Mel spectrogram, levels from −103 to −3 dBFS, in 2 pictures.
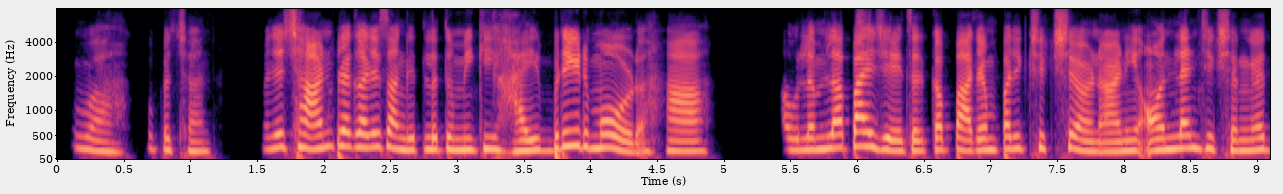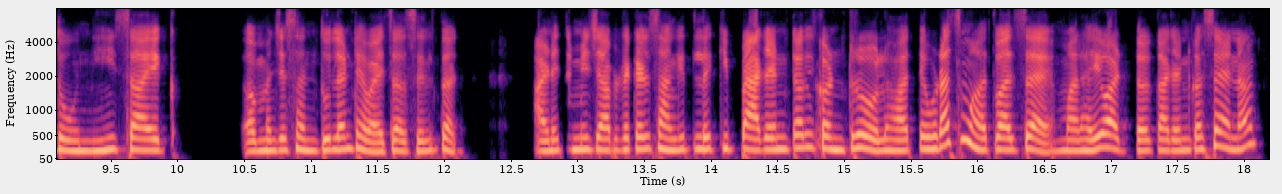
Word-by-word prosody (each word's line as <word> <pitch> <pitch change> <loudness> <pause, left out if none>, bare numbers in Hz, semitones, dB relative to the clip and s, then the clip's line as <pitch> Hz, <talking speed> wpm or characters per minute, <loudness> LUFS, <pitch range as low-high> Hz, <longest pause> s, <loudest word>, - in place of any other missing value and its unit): वाह! 210 -6 -4 0.2
खूपच 225 -3 -7
छान. 190 -2 -4 0.4
म्हणजे 250 +3 -2
छान 255 0 +2
प्रकारे 275 -2 +1
सांगितलं 230 -4 0
तुम्ही, 225 -1 +2
की 240 - +1
हायब्रिड 215 +8 +1
मोड 250 -8 +2 0.2
हा 200 -1 +1 0.8
अवलंबला 225 +3 +1
पाहिजे 255 -8 +3
जर 200 0 0
का 225 - +1
पारंपरिक 225 +2 0
शिक्षण 235 -5 -1
आणि 190 +3 0
ऑनलाईन 230 +6 +2
शिक्षण 210 -3 -1
या 220 - +1
दोन्हीचा 220 +2 +1
एक 210 -3 -1 0.5
अ, 190 - -1
म्हणजे 210 +2 0
संतुलन 220 +1 +1
ठेवायचं 205 -4 +1
असेल 195 +4 -4
तर. 225 -4 +1 0.6
आणि 200 +1 0
तुम्ही 230 +1 +1
ज्या 230 -1 +2
प्रकारे 225 +2 0
सांगितलं 235 0 +1
की 250 - -1
पॅरेंटल 235 +3 +2
कंट्रोल 235 -2 +2
हा 210 -1 +1
तेवढाच 270 - +2
महत्त्वाचा 230 - +2
आहे. 185 -6 +1
मलाही 210 +3 0
वाटतं 220 -6 +1
कारण 210 0 0
कसं 235 +6 0
आहे 265 - 0
ना, 240 +3 -1
225 Hz, 160 wpm, -22 LUFS, 210-240 Hz, 0.8 s, पाहिजे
